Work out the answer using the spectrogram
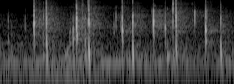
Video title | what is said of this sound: Everything I’m Obsessed With This Summer ☀️ - Makeup, Hair, Style + More! | there's like a little ball in there that keeps it like mixed up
